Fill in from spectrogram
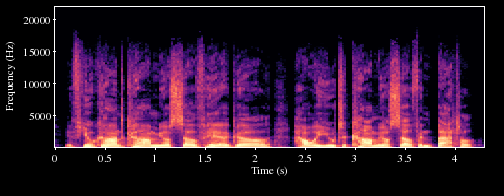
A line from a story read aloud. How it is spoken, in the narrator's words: Salanth shouted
